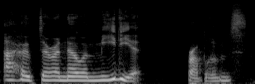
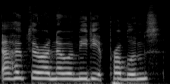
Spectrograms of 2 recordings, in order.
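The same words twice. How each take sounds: First: It is said in a darker, menacing tone. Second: It is said in a plain, friendly tone. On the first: It hints at a veiled threat. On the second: It is a sincere wish that all is well.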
